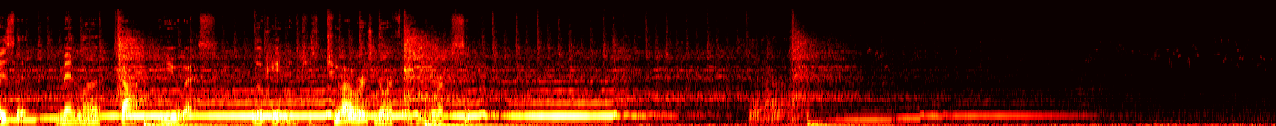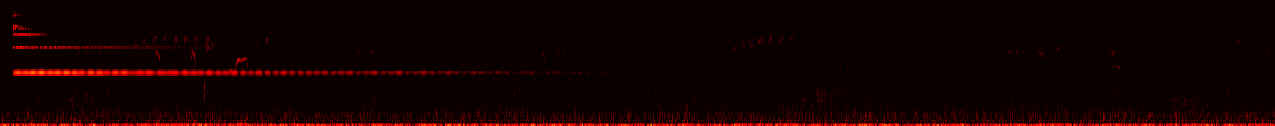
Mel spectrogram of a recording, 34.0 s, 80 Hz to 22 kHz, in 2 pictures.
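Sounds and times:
held music note: 0.0 - 14.4
bird chirps: 0.0 - 32.1
high ringing tone: 17.2 - 26.4.

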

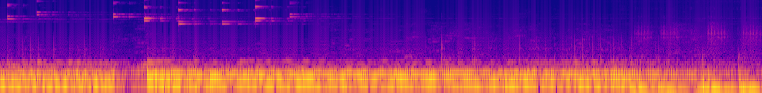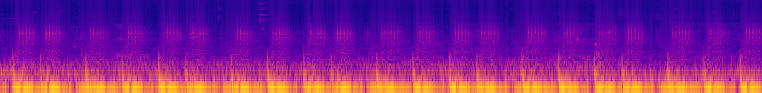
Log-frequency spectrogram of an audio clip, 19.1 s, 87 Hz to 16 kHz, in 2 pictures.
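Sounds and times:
held synth chord: 0.0 - 11.1
heavy pulsing bass beat: 0.0 - 19.0.

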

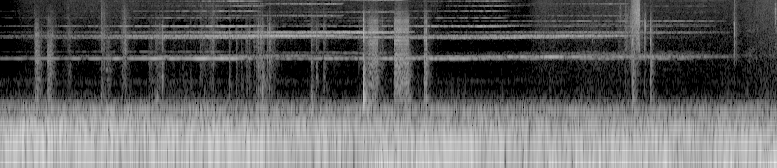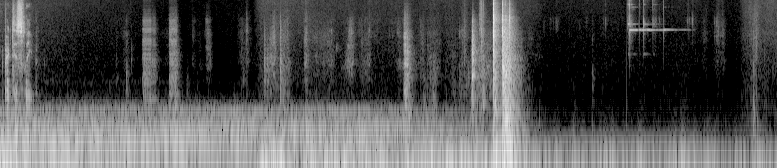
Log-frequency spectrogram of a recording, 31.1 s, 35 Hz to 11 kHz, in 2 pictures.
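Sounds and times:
thin high sustained tones: 0.0 - 17.9, 28.1 - 29.6
deep rumbling drone: 0.0 - 25.2
door thudding shut: 25.0 - 26.1.

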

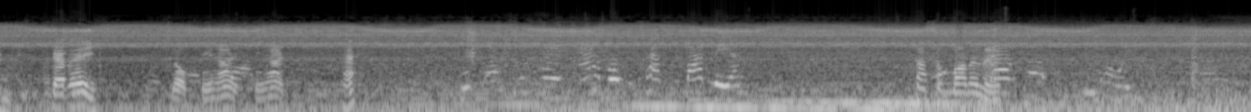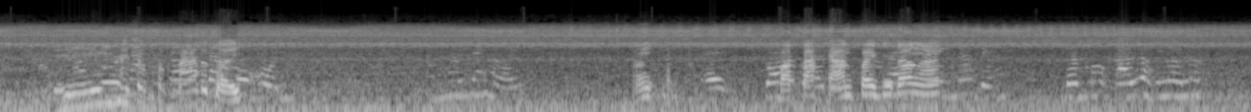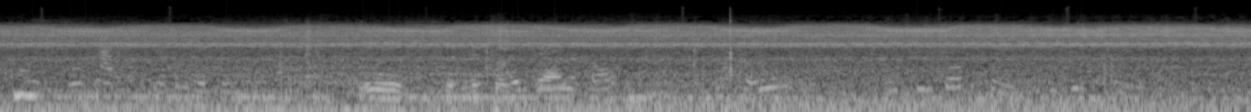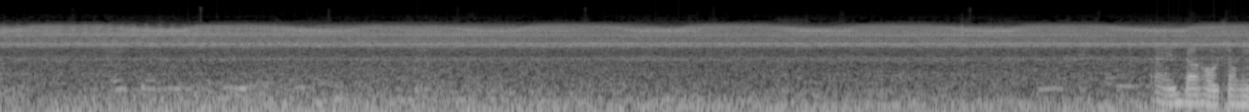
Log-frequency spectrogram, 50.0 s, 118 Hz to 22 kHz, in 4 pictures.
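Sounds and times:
faint voices: 0.0 - 50.0
high pulsing whine: 0.0 - 50.0.

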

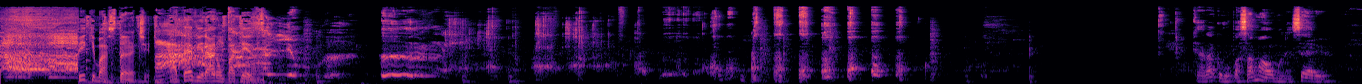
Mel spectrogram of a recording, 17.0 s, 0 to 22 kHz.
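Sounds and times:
man gagging: 2.0 - 5.9, 7.9 - 11.7.

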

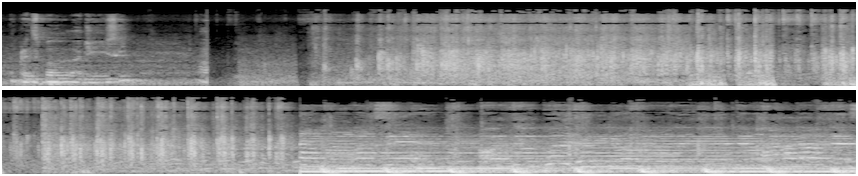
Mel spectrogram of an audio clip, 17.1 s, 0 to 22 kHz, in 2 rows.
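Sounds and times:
audience applauding: 3.1 - 11.6.

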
